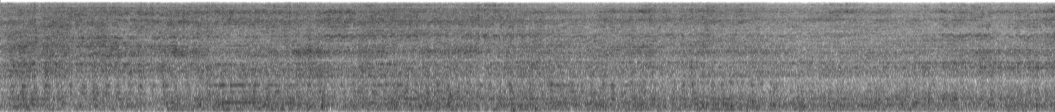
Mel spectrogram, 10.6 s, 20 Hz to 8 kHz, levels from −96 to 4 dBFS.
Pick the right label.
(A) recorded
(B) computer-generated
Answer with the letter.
A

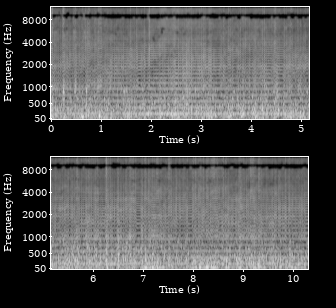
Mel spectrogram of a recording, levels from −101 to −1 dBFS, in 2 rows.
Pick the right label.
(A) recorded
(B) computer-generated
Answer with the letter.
B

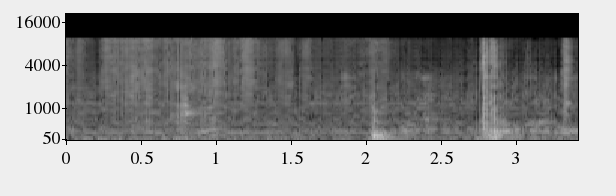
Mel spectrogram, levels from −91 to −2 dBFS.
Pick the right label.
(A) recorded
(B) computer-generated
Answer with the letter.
B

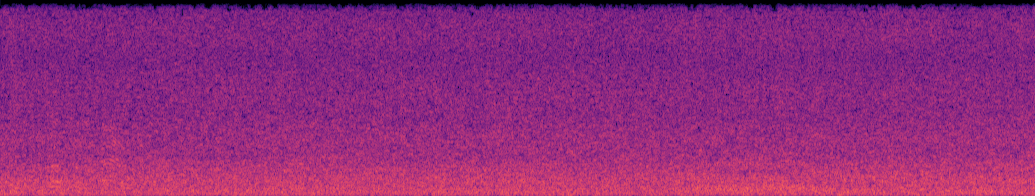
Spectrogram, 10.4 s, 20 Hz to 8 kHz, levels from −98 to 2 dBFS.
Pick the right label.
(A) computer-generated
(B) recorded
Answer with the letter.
B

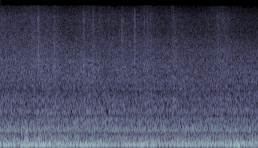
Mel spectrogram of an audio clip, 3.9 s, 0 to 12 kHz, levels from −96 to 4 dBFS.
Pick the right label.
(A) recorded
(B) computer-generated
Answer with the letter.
A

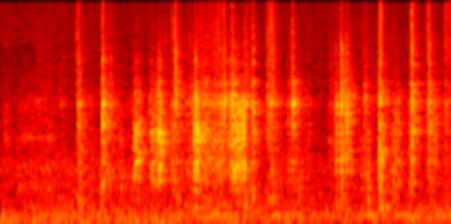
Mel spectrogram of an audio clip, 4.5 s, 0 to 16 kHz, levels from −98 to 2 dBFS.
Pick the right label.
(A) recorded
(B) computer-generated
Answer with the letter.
A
